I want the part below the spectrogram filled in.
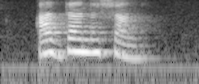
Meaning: alarm, distress signal, distress call
- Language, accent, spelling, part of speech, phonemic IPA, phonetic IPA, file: Armenian, Eastern Armenian, ազդանշան, noun, /ɑzdɑnəˈʃɑn/, [ɑzdɑnəʃɑ́n], Hy-ազդանշան.ogg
